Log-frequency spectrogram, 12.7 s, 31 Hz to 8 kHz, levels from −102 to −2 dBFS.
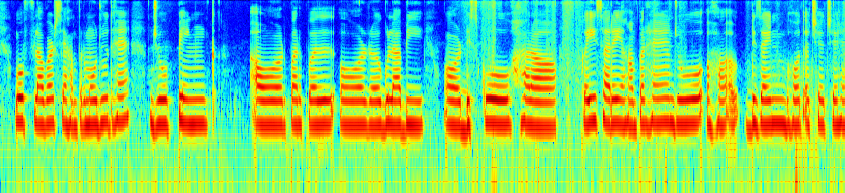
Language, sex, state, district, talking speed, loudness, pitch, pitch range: Hindi, female, Chhattisgarh, Balrampur, 130 wpm, -16 LUFS, 225 Hz, 220-230 Hz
